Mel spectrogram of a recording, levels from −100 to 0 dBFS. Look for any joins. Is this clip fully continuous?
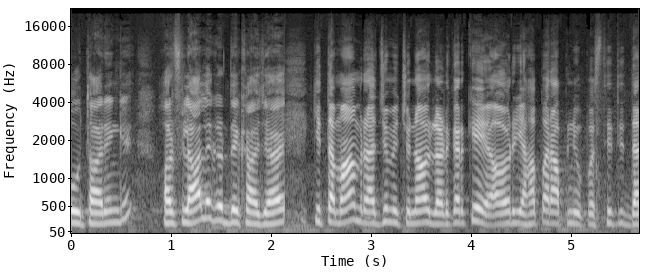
no; 1 cut; at 2.2 s

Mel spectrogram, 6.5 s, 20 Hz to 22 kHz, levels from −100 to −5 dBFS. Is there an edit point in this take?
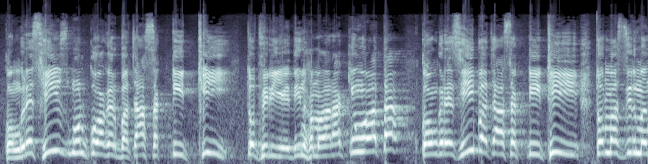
yes; 2 cuts; at 2.3 s, 4.1 s

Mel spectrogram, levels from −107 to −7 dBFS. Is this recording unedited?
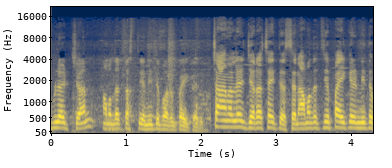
no; 1 cut; at 2.0 s

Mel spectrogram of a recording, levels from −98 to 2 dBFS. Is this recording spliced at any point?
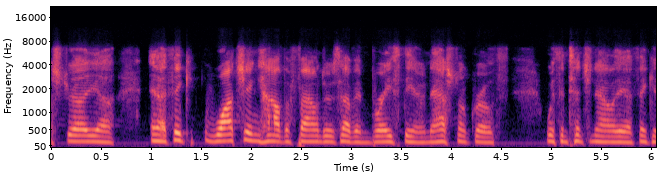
no; 0 cuts

